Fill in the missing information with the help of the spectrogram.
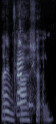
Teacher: he uses his like low breathy voice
